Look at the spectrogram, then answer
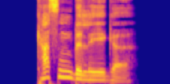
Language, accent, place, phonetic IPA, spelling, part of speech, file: German, Germany, Berlin, [ˈkasn̩bəˌleːɡə], Kassenbelege, noun, De-Kassenbelege.ogg
- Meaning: nominative/accusative/genitive plural of Kassenbeleg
